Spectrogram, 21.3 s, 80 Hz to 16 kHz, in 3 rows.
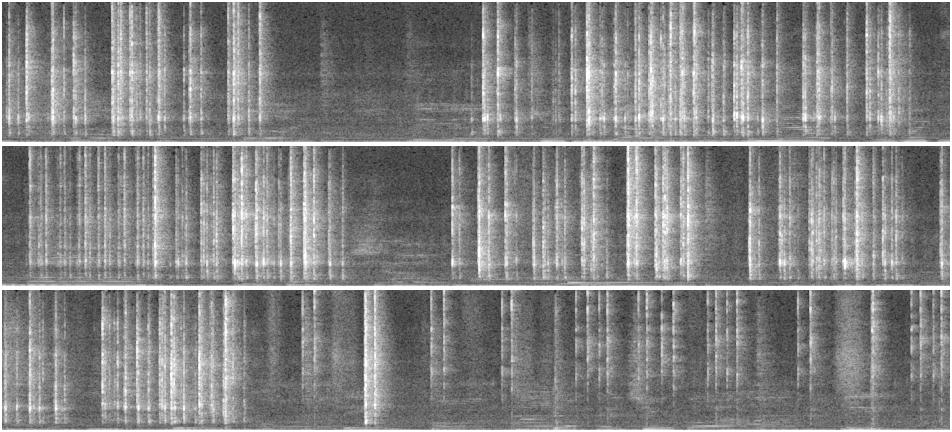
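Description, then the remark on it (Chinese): Rapid, continuous clacking of a computer keyboard, recorded by a microphone hung in mid-air on a mic stand about 20 to 25 cm from the mouth and farther from the keyboard, with dense bursts of keystrokes over a steady low background hum or music throughout. “现在是第三个收音的位置，那它是一般实况组常会用的，就是把它吊在那个麦架上面，那挂在半空中，那相对的它是距离嘴巴算不会非常远，大概也是差不多20到25公分距离，但是它离键盘的距离会比较远一点，那大家可以听听看这样子收音的差别。”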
